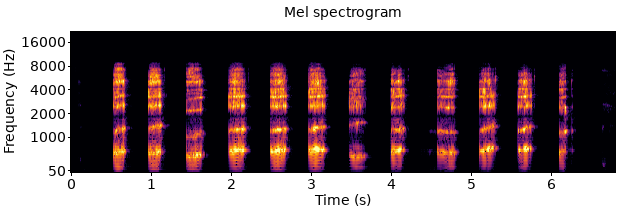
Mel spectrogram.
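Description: About a dozen loud, voiced belches in quick, fairly even succession, roughly two a second, in a quiet room.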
